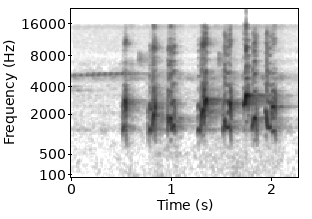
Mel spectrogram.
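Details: Stripe-throated bulbul (merbah lekir) giving a quick phrase of seven chirping, warbled notes over about one and a half seconds. The later notes are joined by a thin, sustained whistle.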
